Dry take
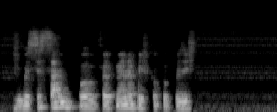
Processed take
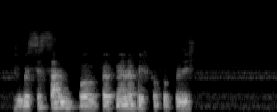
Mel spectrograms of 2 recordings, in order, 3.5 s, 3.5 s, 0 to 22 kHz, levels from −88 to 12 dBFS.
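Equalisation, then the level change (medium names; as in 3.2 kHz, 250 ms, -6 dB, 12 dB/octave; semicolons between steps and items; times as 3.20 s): band-pass 200–5500 Hz; peaking EQ 940 Hz -5.5 dB 1.2 oct; resonant high shelf 2 kHz -11.5 dB, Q 3; 0.0 dB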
